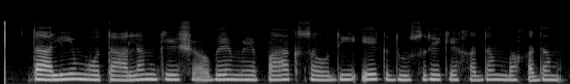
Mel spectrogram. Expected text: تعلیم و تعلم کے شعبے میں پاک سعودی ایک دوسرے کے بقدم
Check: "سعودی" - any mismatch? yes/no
no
